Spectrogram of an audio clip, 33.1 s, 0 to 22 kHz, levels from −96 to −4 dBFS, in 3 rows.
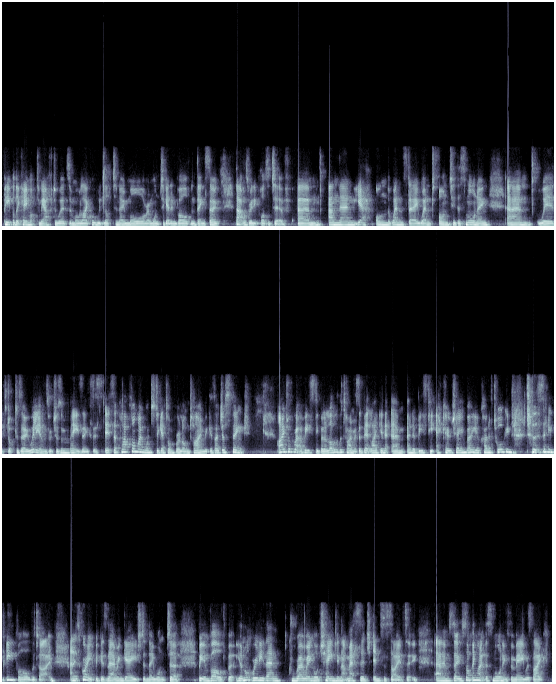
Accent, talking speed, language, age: British, 240 wpm, English, 20-39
